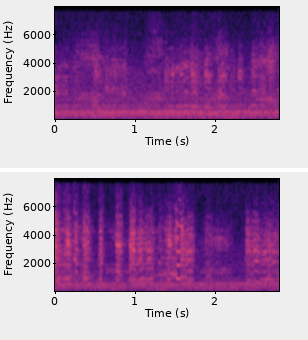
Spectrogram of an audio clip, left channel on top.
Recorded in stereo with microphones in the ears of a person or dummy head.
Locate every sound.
Only background noise.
